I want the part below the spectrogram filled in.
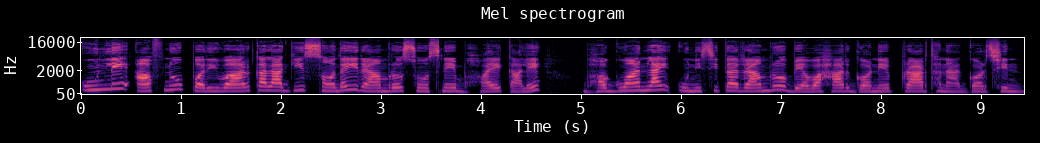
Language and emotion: Nepali, neutral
